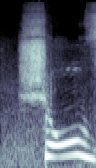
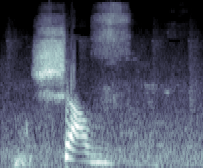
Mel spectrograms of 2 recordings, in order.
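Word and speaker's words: shove: The word is एस एच ओ वी ई शो नहीं शव।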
